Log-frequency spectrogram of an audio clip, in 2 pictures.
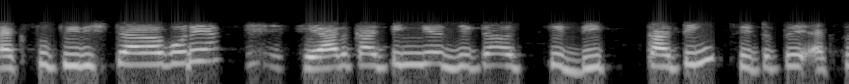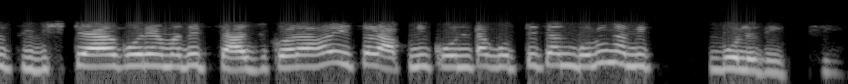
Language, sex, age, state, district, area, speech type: Bengali, female, 18-30, West Bengal, Uttar Dinajpur, rural, conversation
